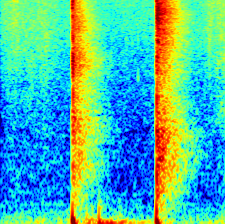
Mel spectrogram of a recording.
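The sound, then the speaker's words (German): Two sharp hand claps, roughly half a second apart, crisp and fairly loud, with nothing else but faint background hiss between them. “Auch sehen Applaus von mir für dich.”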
